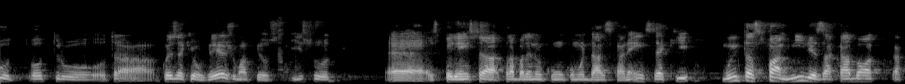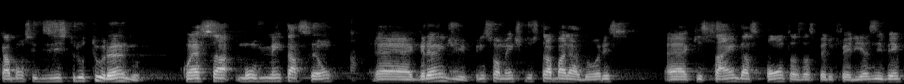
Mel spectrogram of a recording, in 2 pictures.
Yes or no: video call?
yes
